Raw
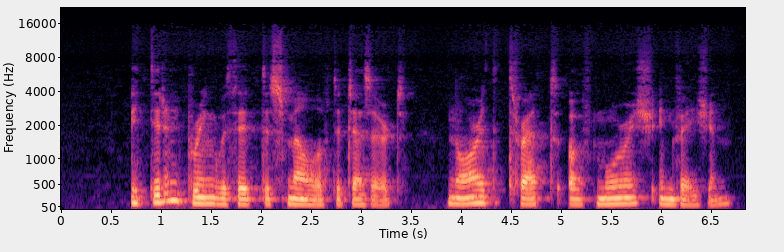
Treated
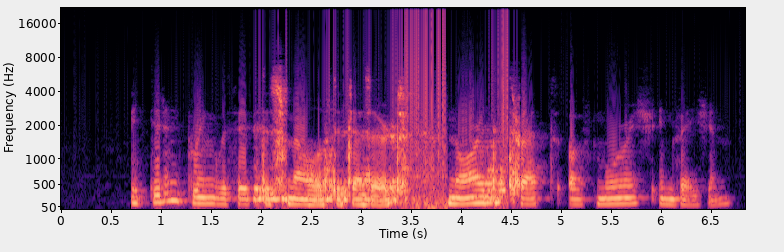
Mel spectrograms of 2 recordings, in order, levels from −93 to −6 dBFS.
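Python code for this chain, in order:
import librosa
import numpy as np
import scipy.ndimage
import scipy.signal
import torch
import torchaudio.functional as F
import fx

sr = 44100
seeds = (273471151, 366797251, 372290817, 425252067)

y = scipy.signal.sosfilt(scipy.signal.butter(2, 1300.0, 'lowpass', fs=sr, output='sos'), x)
y = fx.low_shelf(y, sr, hz=72.0, db=-7.5)
y = fx.clip_asym(y, sr, top_db=-12.5, bottom_db=-10.5)
y = fx.dmg_crackle(y, sr, seeds[0], per_s=110.0, level_db=-44.0)
y = fx.env_flatten(y, sr, amount_pct=100, at=(1.92, 4.62), fade=0.02)
y = F.gain(torch.from_numpy(y), -3.0).numpy()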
